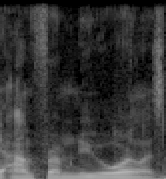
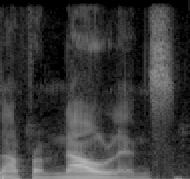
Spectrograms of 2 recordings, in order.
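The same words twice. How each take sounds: First: Said in the usual way. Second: "Nolens" said as one slurred word, NO-lens; New Orleans drawl on Nolens. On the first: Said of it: "he doesn't say". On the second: Retold or imitated. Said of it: "No, he says".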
